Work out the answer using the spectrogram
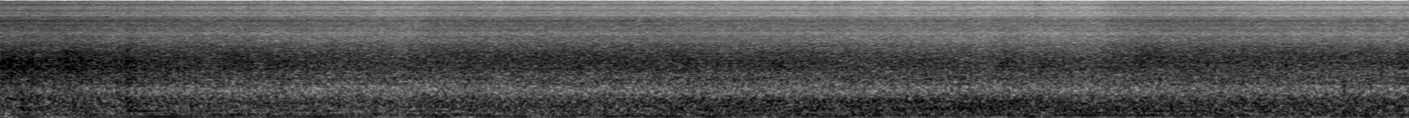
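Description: Onion-and-spice masala frying in mustard oil in a metal kadhai: a steady sizzle that eases off over the first two seconds and then holds.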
